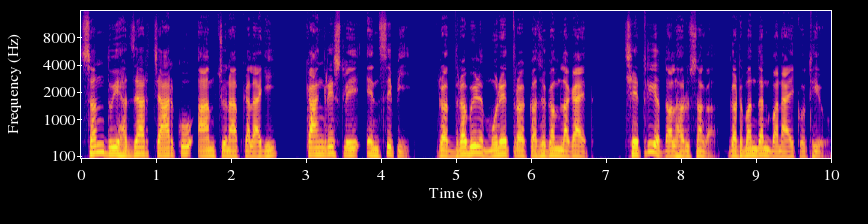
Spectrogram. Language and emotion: Nepali, neutral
